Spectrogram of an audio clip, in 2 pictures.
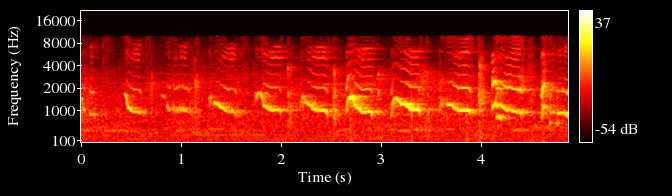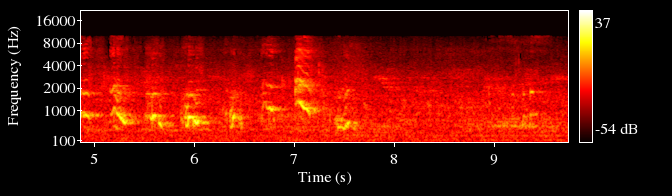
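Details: English Bulldog giving a loud, insistent series of whimpers: high, nasal whines that each drop sharply in pitch, coming two or three per second, then trailing off into quieter whines near the end.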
